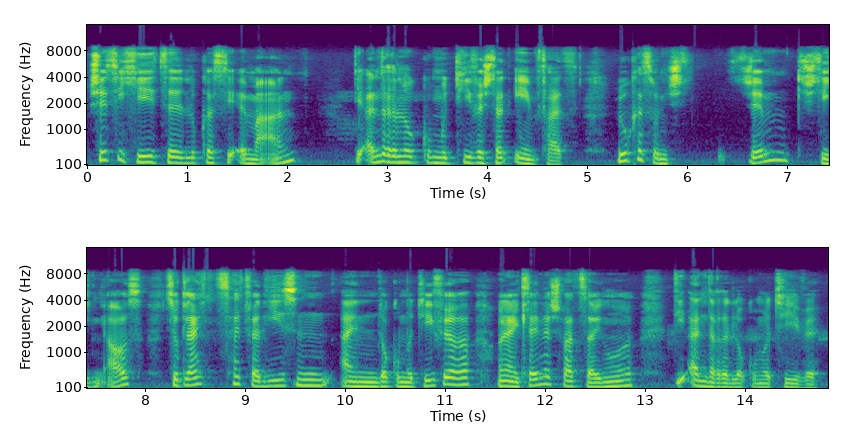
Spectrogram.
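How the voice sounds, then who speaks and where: A man reading a children's story aloud in a halting way, stumbling over words now and then. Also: medium pitch, expressive, a little mellow. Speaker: amateur audiobook reader.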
